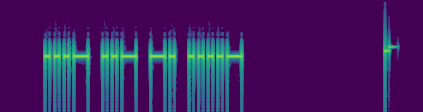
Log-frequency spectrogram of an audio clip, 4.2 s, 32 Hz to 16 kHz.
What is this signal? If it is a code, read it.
Morse code, heard as a keyed tone, about 25 wpm, 700 Hz. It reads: VUN4
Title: All Cut Numbers - 4-Digit 25wpm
